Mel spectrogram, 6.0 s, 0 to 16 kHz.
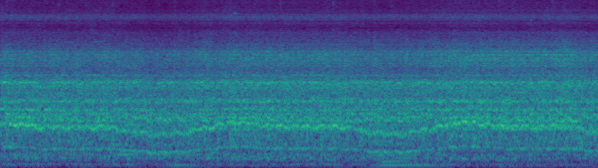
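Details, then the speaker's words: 1972 Fiat 850 Sport Spider sitting 22 years, first crank attempt: steady fast whirring crank, light even rhythm, never fires; no spark found, possibly flooded, smells of coal oil. "Sound like a Singer sewing machine there. Smells a little bit like coal oil, but I don't see it coming out of the cylinders."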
